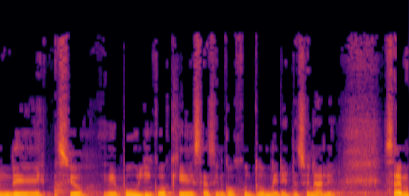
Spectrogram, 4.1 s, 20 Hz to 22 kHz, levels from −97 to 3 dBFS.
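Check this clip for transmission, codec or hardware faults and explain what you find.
Two spots where compressed frames were skipped, at 0.55 s and 2.57 s. The decoder drops whole frames, jumping ahead roughly a tenth of a second, then around 50 ms.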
